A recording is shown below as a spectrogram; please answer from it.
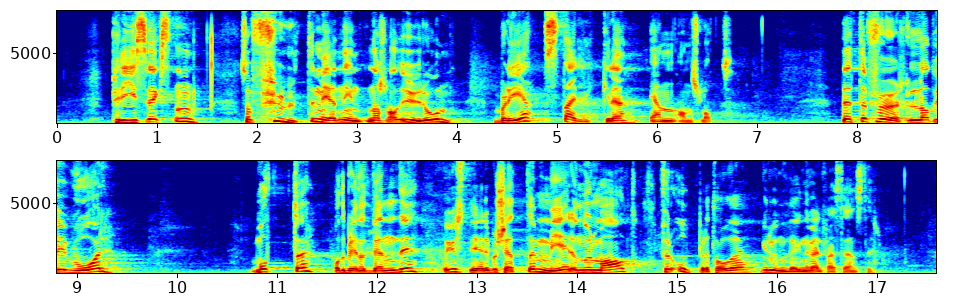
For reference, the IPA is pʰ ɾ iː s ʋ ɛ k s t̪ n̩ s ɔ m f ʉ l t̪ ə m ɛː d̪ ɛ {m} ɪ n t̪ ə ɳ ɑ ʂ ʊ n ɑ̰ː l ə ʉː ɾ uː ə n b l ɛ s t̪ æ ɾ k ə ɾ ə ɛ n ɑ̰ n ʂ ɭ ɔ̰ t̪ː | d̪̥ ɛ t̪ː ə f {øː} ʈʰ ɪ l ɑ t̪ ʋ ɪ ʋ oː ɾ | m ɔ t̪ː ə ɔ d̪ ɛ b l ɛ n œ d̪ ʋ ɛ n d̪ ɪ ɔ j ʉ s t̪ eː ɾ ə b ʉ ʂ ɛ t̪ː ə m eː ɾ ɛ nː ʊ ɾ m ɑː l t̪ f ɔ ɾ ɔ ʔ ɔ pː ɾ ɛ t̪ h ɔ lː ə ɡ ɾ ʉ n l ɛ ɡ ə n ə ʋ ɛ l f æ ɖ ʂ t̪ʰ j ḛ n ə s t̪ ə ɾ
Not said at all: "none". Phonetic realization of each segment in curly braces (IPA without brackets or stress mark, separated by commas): n, øː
